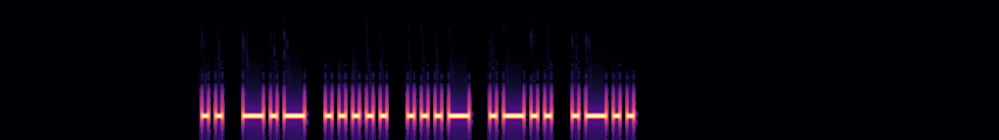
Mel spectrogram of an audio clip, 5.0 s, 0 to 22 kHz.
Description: Morse code, heard as a keyed tone, about 34 wpm, 700 Hz. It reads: IK5VLL
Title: Call Signs - 35wpm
